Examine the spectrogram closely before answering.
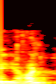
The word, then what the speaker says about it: Jan: It is, the pronunciation is for J, it is Y. Ich heiße Jan.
